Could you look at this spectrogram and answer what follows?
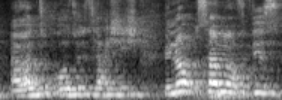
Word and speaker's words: Tarshish: That's a correct pronunciation. Eh? Yeah, Tarshish. It's like I'm going to Tarshish.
